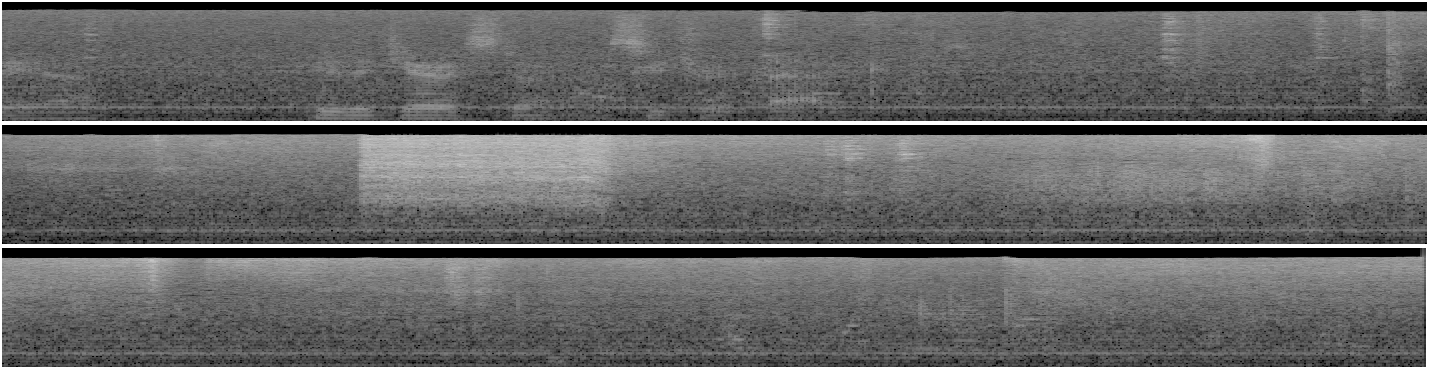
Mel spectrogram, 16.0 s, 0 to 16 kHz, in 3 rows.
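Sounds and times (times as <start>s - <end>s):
low equipment hum: 0.0s - 16.0s
hissing air burst: 6.7s - 7.8s.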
